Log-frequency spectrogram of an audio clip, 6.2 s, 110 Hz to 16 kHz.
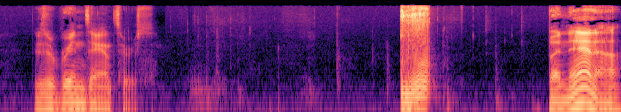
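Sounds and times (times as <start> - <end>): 
speech: 0.4 - 1.6, 5.5 - 6.2
buzzy fart noise blown with the lips: 4.0 - 4.5.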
